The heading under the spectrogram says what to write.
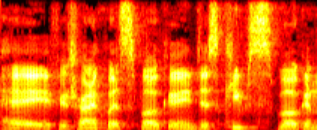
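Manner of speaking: normal talking voice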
